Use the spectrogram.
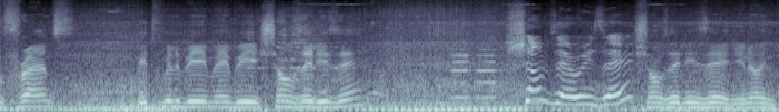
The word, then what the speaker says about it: Champs-Élysées: to France, it will be maybe Champs-Élysées.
